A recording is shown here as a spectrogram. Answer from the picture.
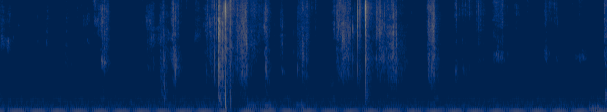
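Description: Glossy slime being stretched and squeezed by hand, giving sticky clicks and crackles, with two louder snaps a little over two and three and a half seconds in.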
